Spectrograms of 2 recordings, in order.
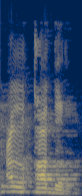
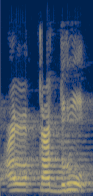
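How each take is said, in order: First: The word ends on a consonant without vowel. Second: The word ends with a short final vowel. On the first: "ini dimatikan menjadi" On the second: "ini hidup akhirnya"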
